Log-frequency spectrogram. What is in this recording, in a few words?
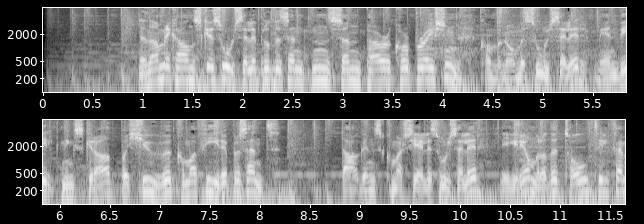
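Norwegian; Scandinavian, Male, 20s-30s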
